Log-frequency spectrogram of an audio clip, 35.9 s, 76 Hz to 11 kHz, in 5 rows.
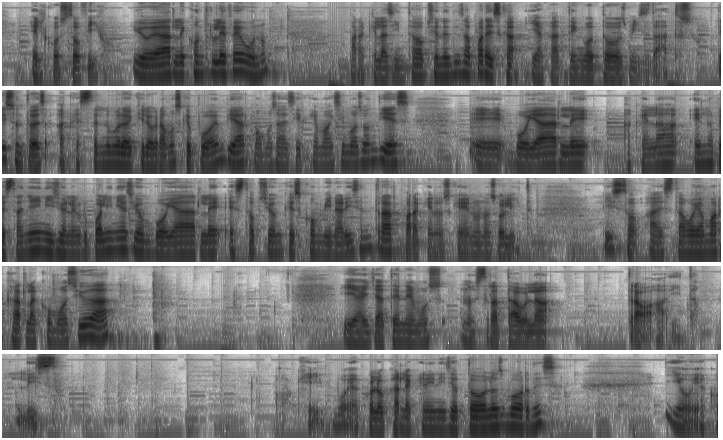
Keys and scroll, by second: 1.7 ctrl+F1.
